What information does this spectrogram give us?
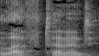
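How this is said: It is said in the Canadian way. "but we say lieutenant here"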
